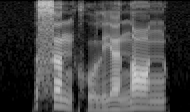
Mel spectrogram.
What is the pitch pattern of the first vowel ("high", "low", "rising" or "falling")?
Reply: falling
